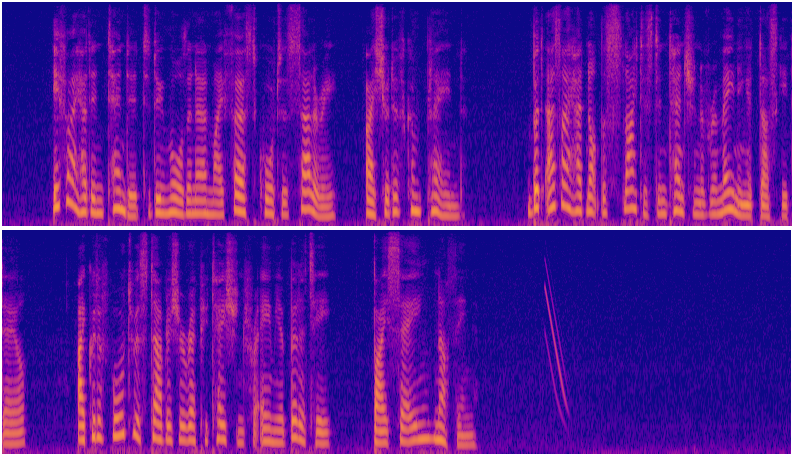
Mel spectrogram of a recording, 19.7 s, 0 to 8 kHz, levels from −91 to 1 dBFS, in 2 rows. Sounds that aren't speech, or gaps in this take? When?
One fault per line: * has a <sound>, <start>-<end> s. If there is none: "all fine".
* has a chirp, 16.7-17.0 s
